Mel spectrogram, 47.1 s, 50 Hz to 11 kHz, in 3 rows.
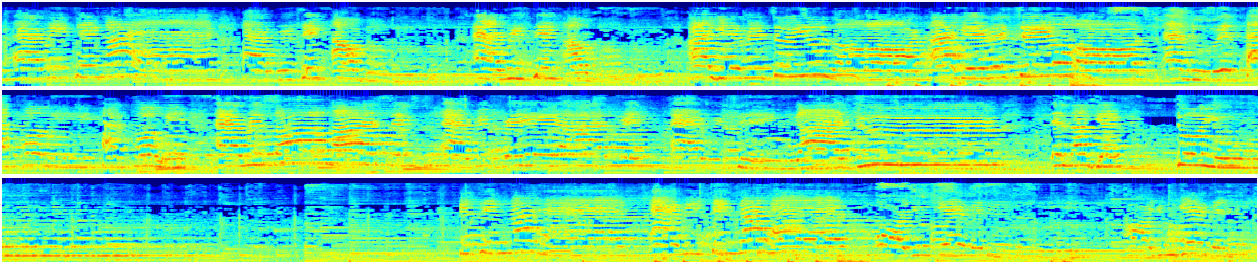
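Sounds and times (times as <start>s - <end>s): girl singing: 0.0s - 33.6s, 37.1s - 47.0s
musical backing: 0.0s - 47.0s
low thumps: 10.9s - 14.0s, 39.5s - 42.3s, 44.5s - 45.0s.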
